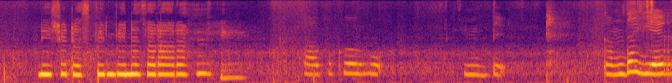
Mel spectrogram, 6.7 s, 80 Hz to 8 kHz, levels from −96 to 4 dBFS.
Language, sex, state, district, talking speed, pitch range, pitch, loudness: Hindi, female, Rajasthan, Jaipur, 60 wpm, 310-330 Hz, 320 Hz, -16 LUFS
